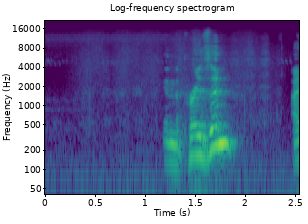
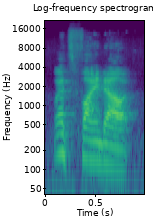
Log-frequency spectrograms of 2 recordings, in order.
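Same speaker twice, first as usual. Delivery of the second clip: ordinary delivery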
